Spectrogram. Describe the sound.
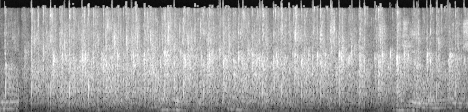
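An audience applauds to welcome a speaker, with steady, dense clapping that holds at an even level from start to finish.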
